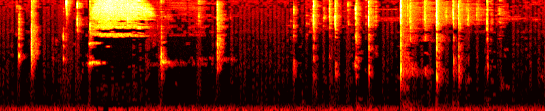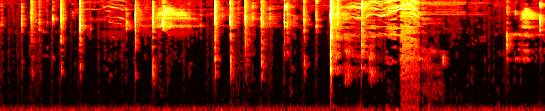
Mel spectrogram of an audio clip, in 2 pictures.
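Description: Laptop keyboard typing: irregular keystrokes as a username and password are entered at a Windows login screen. There is a brief rushing noise about a second in and a longer one near the end.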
